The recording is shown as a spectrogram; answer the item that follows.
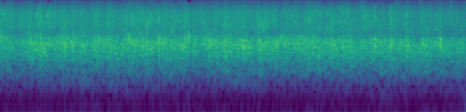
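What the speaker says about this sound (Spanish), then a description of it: "dé un aplauso al Señor" A church congregation claps steadily and loudly for several seconds, a dense continuous wash of applause with no talking over it.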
